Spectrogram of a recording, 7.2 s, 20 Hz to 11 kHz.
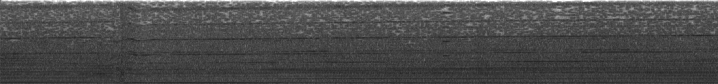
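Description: Steady engine drone of a Gr.2 race car at Fuji in Gran Turismo, holding a constant note with one brief shift near the start, loud and continuous with no talk.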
